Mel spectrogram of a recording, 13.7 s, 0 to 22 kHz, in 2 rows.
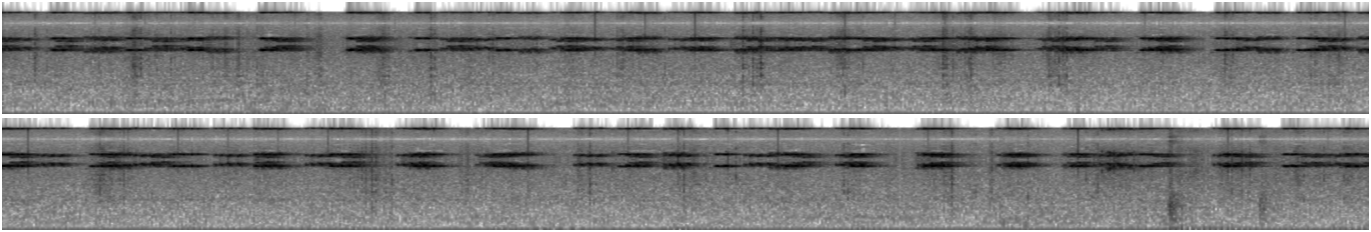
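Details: Fall field cricket (Gryllus pennsylvanicus) during fighting behaviour; steady rapid pulsed chirps, high and bright, about 150 per minute with a second band above, continuous throughout over a faint hiss.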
